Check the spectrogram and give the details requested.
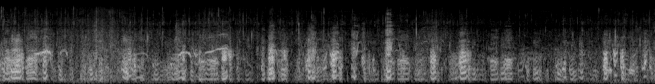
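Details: Ducks at a creek call nonstop, loud harsh quacks rising and falling in intensity as many birds join in, with an occasional longer, rising call among them.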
